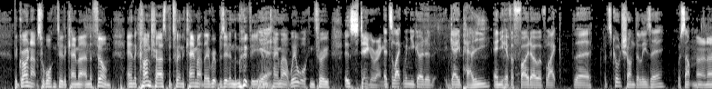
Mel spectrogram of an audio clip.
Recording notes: The lads have watched the entire film inside of a Kmart and recorded an episode in the terrible, dirty walls of the quintessential department store of yesteryear.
